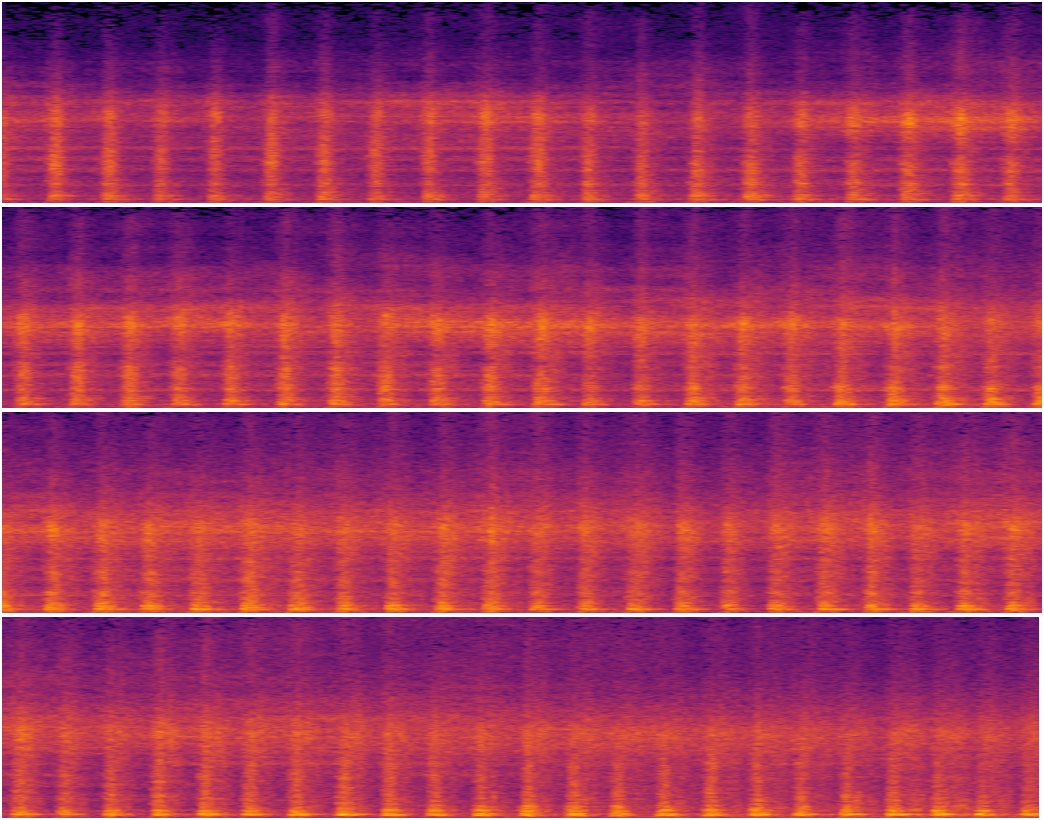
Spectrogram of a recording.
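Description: Steam locomotive working a train, its exhaust chuffing in a steady rhythm of about three beats a second, growing louder as it approaches and comes alongside.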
